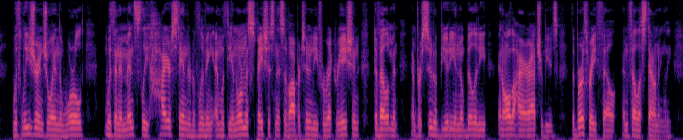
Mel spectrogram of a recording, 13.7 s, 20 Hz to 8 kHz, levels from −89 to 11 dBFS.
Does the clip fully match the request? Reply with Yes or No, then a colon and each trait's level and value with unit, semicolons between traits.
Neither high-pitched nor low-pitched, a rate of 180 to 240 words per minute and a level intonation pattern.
No: low, 130 Hz; average, 185 wpm; narrow, 1.9 semitones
